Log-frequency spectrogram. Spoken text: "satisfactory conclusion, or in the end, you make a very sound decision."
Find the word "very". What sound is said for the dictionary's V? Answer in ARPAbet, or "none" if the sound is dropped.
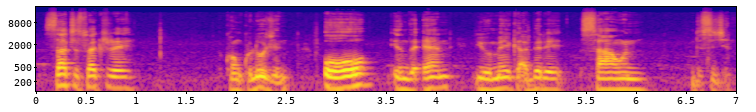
B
